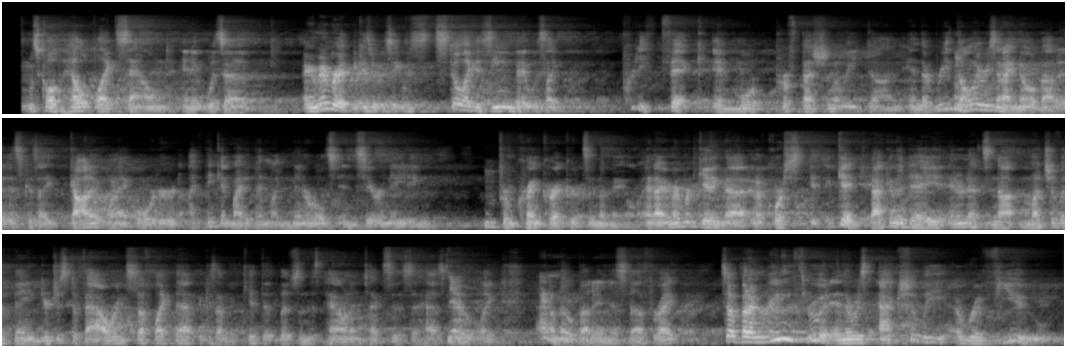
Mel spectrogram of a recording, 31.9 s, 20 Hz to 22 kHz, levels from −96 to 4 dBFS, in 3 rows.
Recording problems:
room echo; slight; dies away in 2.1 s
off-mic speech; somewhat distant

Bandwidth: 13.5 kHz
